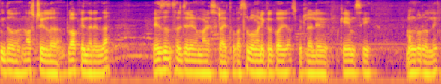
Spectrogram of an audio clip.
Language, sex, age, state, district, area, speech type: Kannada, male, 45-60, Karnataka, Dakshina Kannada, rural, spontaneous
